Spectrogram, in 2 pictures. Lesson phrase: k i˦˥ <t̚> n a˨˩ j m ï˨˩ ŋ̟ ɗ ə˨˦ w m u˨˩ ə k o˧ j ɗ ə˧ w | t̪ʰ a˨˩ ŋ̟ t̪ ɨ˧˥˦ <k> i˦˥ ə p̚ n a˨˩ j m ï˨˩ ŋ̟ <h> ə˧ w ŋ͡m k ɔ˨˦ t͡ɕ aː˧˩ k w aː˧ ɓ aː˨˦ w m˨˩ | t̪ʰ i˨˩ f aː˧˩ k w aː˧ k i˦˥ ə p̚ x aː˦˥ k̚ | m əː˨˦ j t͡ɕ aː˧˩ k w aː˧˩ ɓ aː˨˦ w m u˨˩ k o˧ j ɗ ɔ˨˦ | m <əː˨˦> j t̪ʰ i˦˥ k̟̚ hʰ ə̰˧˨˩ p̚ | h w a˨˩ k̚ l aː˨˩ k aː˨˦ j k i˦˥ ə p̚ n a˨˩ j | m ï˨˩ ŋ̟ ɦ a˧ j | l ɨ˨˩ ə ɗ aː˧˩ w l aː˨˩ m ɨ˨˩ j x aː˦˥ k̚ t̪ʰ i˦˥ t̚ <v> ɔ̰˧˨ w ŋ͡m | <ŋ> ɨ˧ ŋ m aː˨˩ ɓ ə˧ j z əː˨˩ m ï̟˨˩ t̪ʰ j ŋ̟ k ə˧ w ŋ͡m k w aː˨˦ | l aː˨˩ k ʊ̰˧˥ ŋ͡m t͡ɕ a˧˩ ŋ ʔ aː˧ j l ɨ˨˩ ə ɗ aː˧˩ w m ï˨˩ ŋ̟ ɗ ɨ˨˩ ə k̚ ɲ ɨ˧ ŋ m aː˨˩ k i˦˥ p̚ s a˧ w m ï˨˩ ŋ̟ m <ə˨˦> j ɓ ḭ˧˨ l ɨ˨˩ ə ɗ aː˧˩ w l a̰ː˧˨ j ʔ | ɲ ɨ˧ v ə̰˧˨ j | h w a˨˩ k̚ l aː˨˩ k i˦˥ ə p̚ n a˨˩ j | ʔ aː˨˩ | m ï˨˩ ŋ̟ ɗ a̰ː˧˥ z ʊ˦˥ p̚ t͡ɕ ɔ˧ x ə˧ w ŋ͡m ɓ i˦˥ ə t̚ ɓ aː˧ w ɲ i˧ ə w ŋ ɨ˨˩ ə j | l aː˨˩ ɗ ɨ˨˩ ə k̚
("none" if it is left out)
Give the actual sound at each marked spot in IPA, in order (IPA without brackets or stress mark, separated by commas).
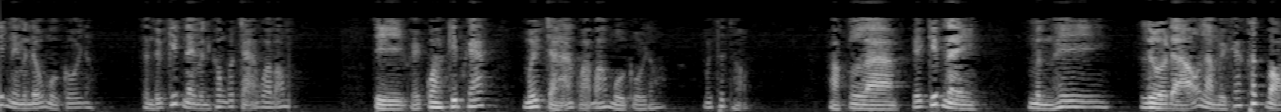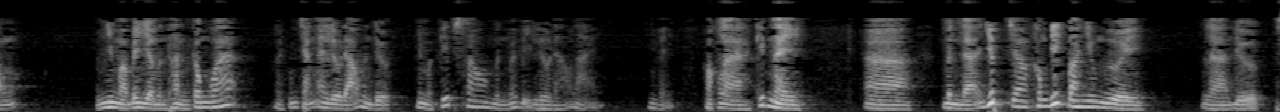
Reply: p̚, k, x, əː˨˦, v, ɲ, əː˨˦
